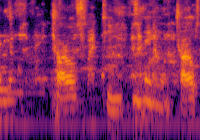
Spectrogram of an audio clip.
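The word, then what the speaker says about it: Chas. T. Main: Charles T. Main. Charles T. Main. Yeah, it's spelled CHAS period T period M-A-I-N. Oh, Chas T. Main. Yeah, but it's Charles.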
